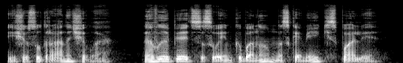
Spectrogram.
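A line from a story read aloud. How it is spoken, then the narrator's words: Heavy sigh, matter-of-fact. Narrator (Russian): тяжело вздохнув, констатировал он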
